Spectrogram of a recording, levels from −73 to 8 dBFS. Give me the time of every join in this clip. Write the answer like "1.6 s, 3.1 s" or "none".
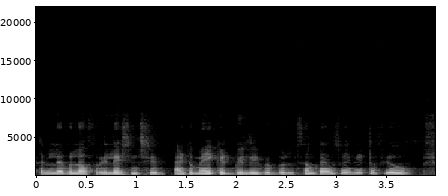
1.3 s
